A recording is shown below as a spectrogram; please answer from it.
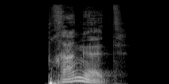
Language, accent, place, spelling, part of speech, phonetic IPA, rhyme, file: German, Germany, Berlin, pranget, verb, [ˈpʁaŋət], -aŋət, De-pranget.ogg
- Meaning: second-person plural subjunctive I of prangen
